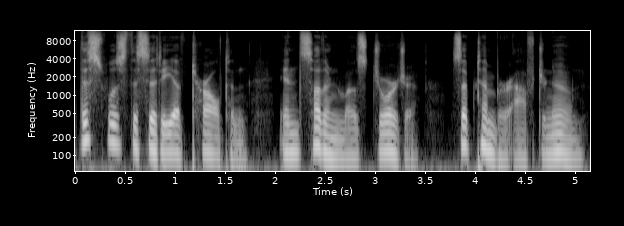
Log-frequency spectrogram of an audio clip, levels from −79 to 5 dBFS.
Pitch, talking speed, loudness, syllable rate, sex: 110 Hz, 130 wpm, -20 LUFS, 4.8 syllables/s, male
